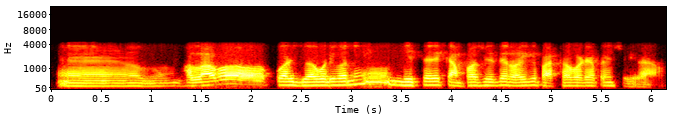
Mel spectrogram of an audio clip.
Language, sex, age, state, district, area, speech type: Odia, male, 45-60, Odisha, Dhenkanal, rural, conversation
